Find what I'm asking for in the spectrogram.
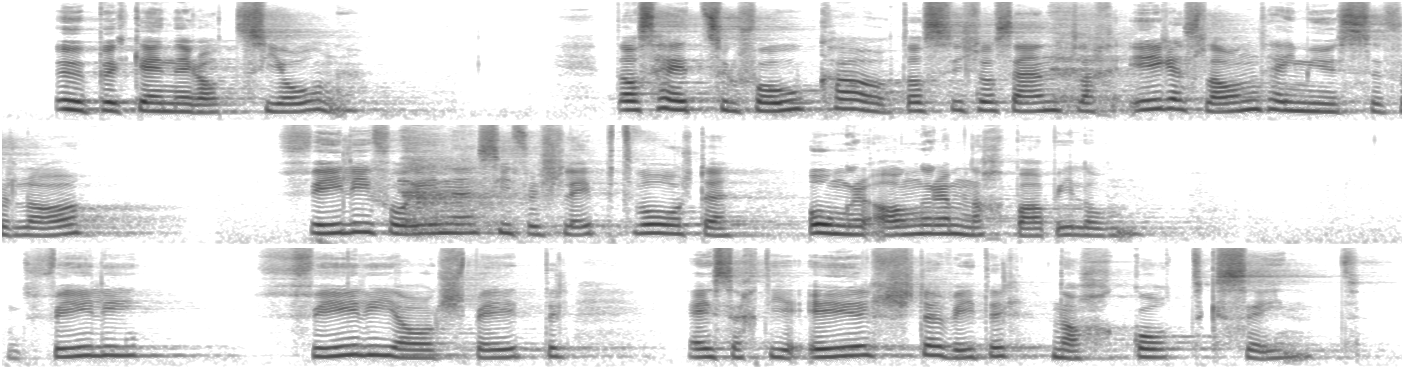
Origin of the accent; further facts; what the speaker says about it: Switzerland; Auch wir als Schweizer Volk haben durch das Jahr eine so manche Gelegenheit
